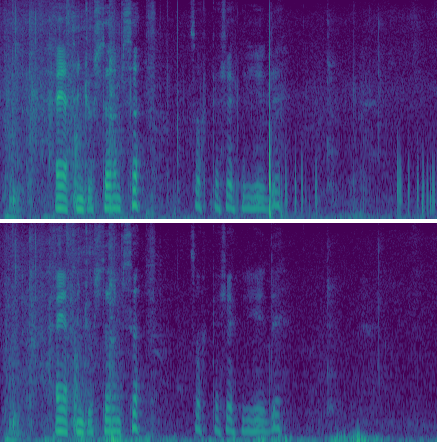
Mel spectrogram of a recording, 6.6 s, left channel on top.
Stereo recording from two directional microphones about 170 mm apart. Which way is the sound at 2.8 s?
50° left (ahead or behind).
